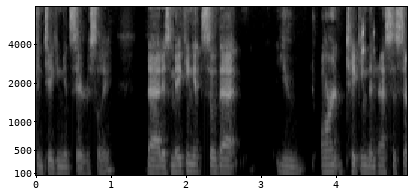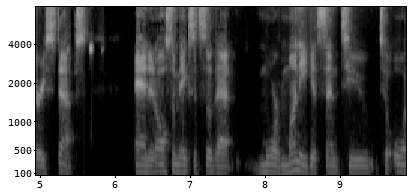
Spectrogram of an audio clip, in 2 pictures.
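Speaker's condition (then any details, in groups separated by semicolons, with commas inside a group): No condition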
